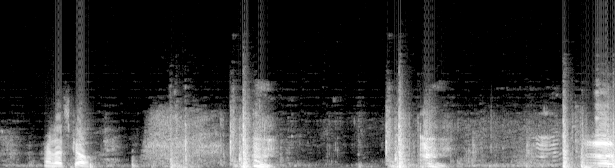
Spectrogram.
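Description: A door handle rattles.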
